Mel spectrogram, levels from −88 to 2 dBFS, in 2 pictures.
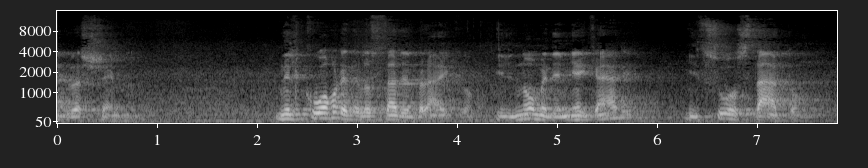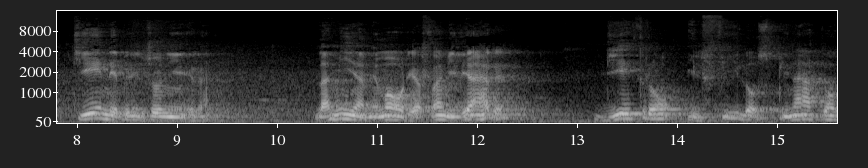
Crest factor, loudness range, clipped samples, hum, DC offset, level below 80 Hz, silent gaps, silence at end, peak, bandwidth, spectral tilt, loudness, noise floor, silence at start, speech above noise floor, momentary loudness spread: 20 dB; 5 LU; under 0.1%; none; under 0.1%; -56 dBFS; none; 0 s; -8 dBFS; 13.5 kHz; -6.5 dB/octave; -29 LUFS; -52 dBFS; 0 s; 23 dB; 20 LU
